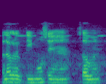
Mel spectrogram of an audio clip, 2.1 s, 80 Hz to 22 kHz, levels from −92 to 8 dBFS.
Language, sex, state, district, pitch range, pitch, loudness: Hindi, male, Jharkhand, Sahebganj, 155-165 Hz, 160 Hz, -18 LUFS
